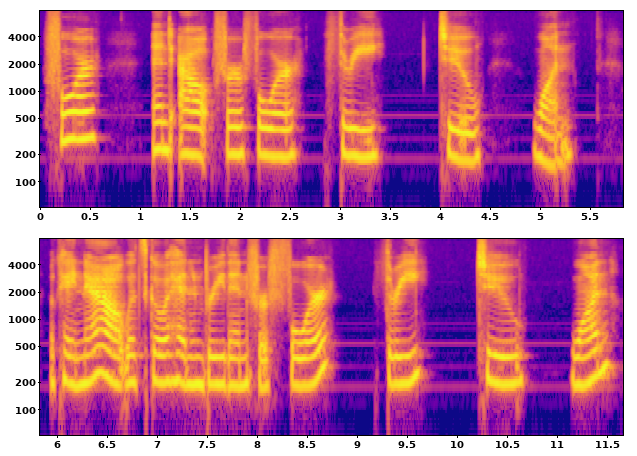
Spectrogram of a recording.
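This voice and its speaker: A woman podcast host guiding a breathing exercise, counting breaths slowly and in a measured way. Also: medium pitch, a little mellow.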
